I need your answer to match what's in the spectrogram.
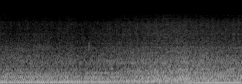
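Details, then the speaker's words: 1964 Volvo 1800S with original twin SU carbs, first road drive: steady, even engine drone pulling with no stumble or flat spot, returns to idle and free revs cleanly; normal acceleration, slow but no hesitation. "Right now it seems to be accelerating okay. It goes right back down to idle. It free revs perfectly."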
